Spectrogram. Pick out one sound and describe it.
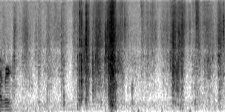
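Paper crinkles and rustles as a padded envelope is torn open.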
